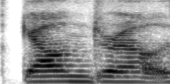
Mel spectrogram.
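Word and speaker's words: འགལ་འབྲེལ: The topic's called Gelndrel. This N, the prenasal, is this apostrophe when it comes before a DR. So Gelndrel is how it's said.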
